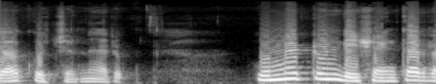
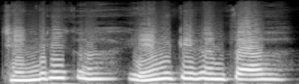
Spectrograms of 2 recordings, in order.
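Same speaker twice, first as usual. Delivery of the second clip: higher, slowed, bewildered question; astonished; 7 semitones higher than usual. A narrator's reading. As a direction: ask in disbelief, drawing it out. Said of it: "విస్మయంగా అడిగింది".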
